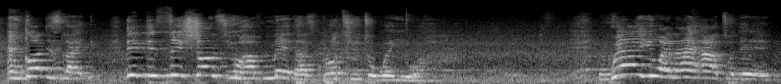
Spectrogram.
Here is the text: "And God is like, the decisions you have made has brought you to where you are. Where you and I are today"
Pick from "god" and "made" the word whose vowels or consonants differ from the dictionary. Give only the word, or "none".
none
